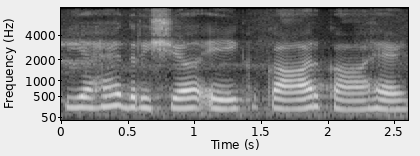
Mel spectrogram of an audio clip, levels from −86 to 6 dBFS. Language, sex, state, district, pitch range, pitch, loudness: Hindi, female, Punjab, Fazilka, 205-235 Hz, 220 Hz, -13 LUFS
